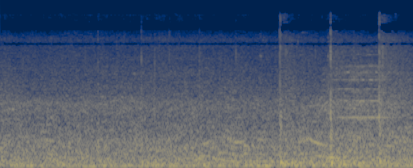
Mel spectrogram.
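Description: Volleyballs being struck and bouncing on an indoor court during warm-up passing: a few sharp smacks in the second half, over the steady chatter of an arena crowd.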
